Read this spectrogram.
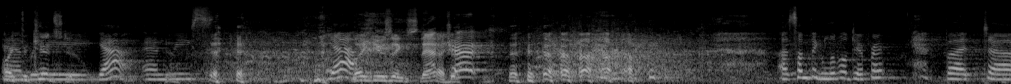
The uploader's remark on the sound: Live! from SF Sketchfest 2015. From the stage of San Francisco’s Nourse Theater.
